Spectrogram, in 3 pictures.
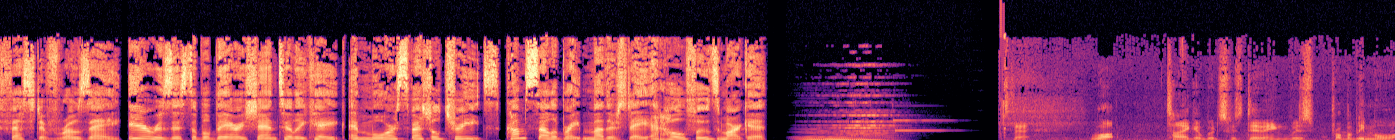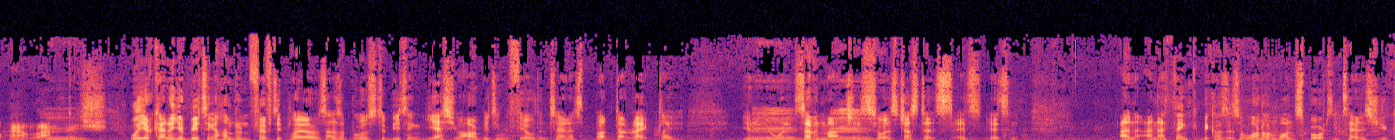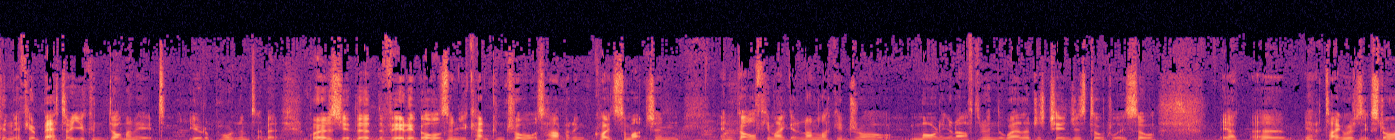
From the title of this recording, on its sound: Live from Wimbledon Day 12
